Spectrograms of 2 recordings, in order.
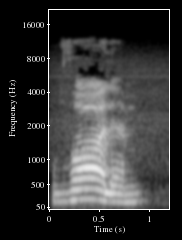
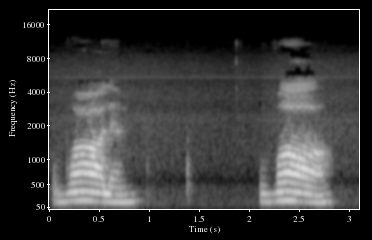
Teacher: they're both fricative, meaning your tongue is pushing against your teeth.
